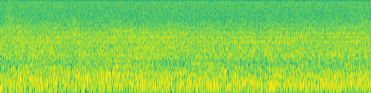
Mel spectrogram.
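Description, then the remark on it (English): A steady, low rumbling roar of a train passing beyond right field at a baseball park during a game, heavy in the bass and fairly constant in level, with broad rushing noise and no clear talk. “The train going by in right field, going the other direction today.”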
